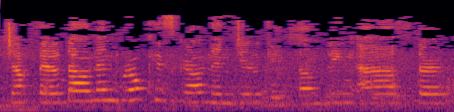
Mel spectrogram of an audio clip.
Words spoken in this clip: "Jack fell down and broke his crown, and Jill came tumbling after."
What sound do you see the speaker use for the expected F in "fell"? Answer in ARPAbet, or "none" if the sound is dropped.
P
